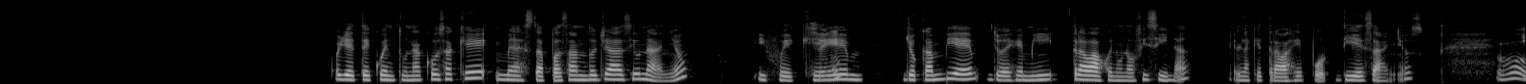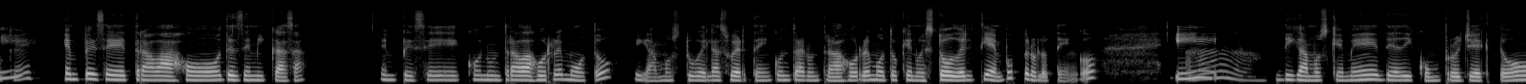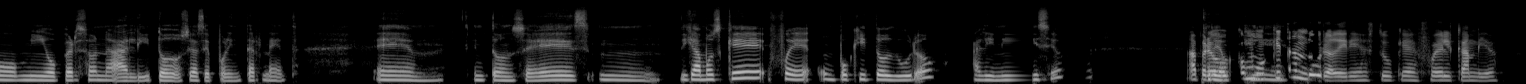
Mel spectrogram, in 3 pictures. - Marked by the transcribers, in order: tapping; other background noise; distorted speech
- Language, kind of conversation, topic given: Spanish, advice, ¿Cómo ha sido tu transición al trabajo remoto o tu regreso a la oficina?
